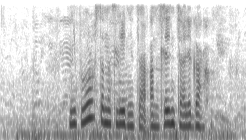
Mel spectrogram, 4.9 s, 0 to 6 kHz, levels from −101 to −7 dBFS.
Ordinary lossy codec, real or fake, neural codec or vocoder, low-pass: none; real; none; 5.4 kHz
